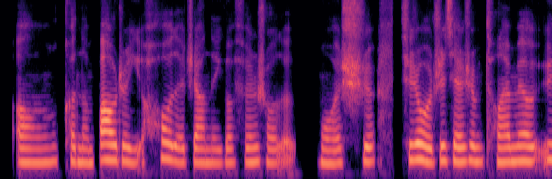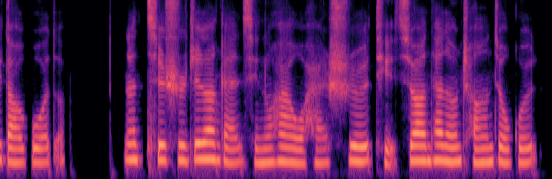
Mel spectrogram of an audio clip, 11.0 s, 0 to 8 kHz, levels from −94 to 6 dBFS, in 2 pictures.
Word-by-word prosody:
嗯， 195 0 -1
可 205 - -3
能 190 -1 -2
抱 225 +1 +7
着 210 - 0
以 190 - -6
后 230 +5 0
的 200 - 0
这 195 - -2
样 190 -1 0
的 185 - -4
一 185 - -6
个 190 0 -5
分 195 +1 -3
手 190 -2 -4
的 - - -7 0.2
模 185 -1 -3
式， 205 +1 0 0.2
其 225 - -2
实 230 - +7
我 210 -3 +6
之 215 +3 0
前 205 -2 +2
是 205 -1 0
从 200 0 -2
来 200 - +3
没 205 +1 +2
有 205 - +4
遇 230 +2 -4
到 195 -3 +1
过 195 0 -3
的。 - - -12 0.6
那 230 0 0
其 220 - +2
实 220 0 0
这 235 +2 +3
段 235 -1 +5
感 195 -2 -3
情 190 -2 -5
的 190 - -1
话， 200 -1 +1
我 185 - 0
还 185 0 -7
是 210 +1 0
挺 185 -3 -6
希 215 - -4
望 215 0 +5
它 220 +1 +3
能 205 -1 +2
长 195 -1 -2
久 200 -2 -1
归 190 +1 -5
200 Hz, 285 characters per minute, -23 LUFS, 190-215 Hz, 0.6 s, 抱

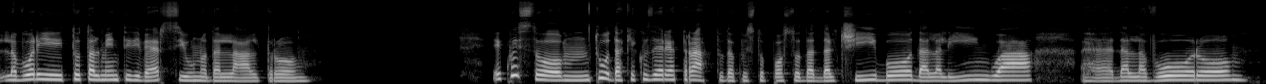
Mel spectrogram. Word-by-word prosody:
lavori 220 +3 +2
totalmente 215 -1 +1
diversi 195 0 -2
uno 180 -1 -1
dall'altro. 160 -1 -3 1.8
E 245 +1 -3
questo 220 - +2
mhmm, 195 0 -1
tu 290 -3 +1
da 200 -4 +1
che 210 +2 -7
cosa 225 +1 -1
eri 220 0 +2
attratto 205 -4 -1
da 175 -1 -2
questo 175 +1 -9
posto 175 0 -5
da 170 0 -1
dal 170 +2 -1
cibo, 205 +3 0
dalla 175 -1 0
lingua, 200 +3 +2 0.5
urhm, 160 -1 -6
dal 175 +2 -2
lavoro? 200 +3 +2
195 Hz, 120 wpm, -22 LUFS, 175-210 Hz, 1.8 s, lavori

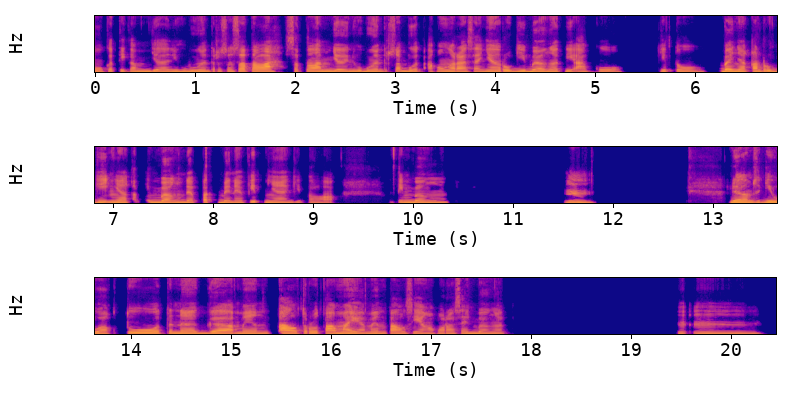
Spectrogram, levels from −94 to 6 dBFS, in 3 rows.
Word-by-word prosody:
ketika 195 -3 -4
menjalani 185 0 -1
hubungan 190 0 -1
tersesa 230 +3 0
setelah 240 0 +6 0.2
setelah 225 -2 +2
menjalin 200 0 +1
hubungan 200 -1 -1
tersebut 235 -7 -1
aku 250 - -4
ngerasanya 200 +2 +1
rugi 205 -2 +1
banget 190 0 +1
di - - 0
aku, 190 -1 -3 0.4
gitu. 180 0 -4 0.2
Banyakan 195 +1 +4
ruginya 200 -2 +1
ketimbang 190 -1 0
dapat 180 +1 -1
benefit-nya 185 0 -1
gitu 180 -1 -13
lho. 180 - -5 0.6
Ketimbang 190 -2 -1 1.2
Mmm. 210 -4 -1 1.4
Dalam 255 0 +4
segi 220 -3 +1
waktu, 185 +4 0 0.3
tenaga, 200 -1 +3
mental 200 +1 +3
terutama 205 +2 +3
ya, 180 -2 +1
mental 195 0 +1
sih 185 -1 -2
yang 180 - -2
aku 180 0 -4
rasain 185 0 -2
banget. 175 0 -4 1.7
Mhm. 220 -2 -5
195 Hz, 115 wpm, -23 LUFS, 185-210 Hz, 1.7 s, setelah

